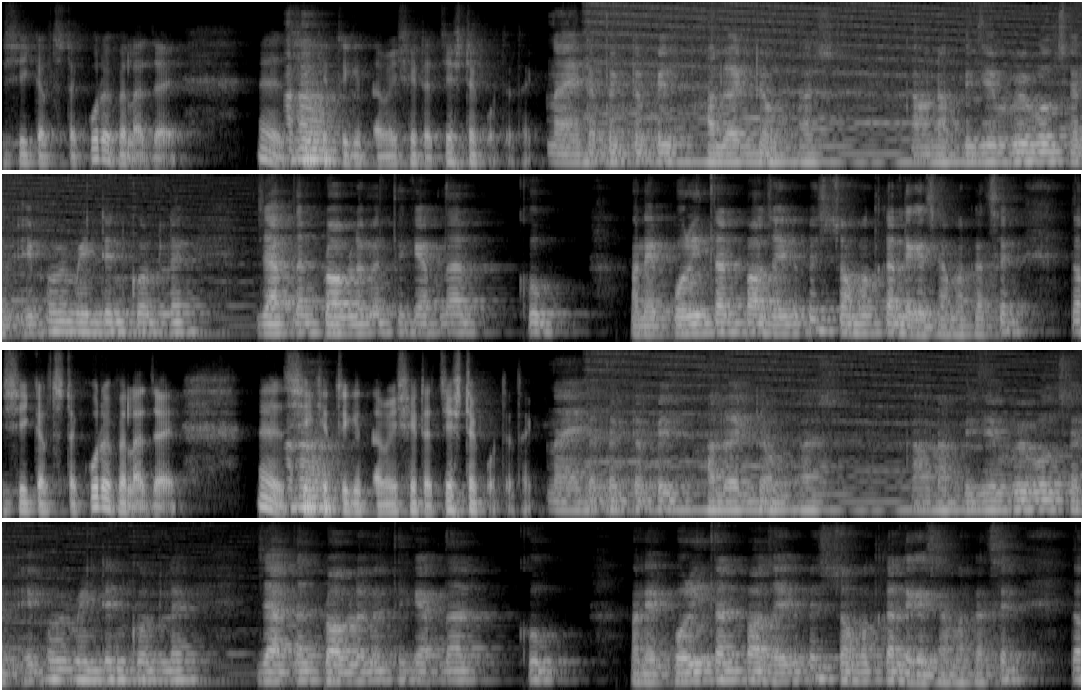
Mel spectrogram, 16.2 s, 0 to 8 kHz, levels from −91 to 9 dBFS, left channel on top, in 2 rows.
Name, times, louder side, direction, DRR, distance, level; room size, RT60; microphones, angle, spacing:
voice 1, 0.0-3.8, right 5 dB, 90° right, 18 dB, 0.4 m, -30 dB
voice 2, 2.1-2.4 4.1-6.2 6.8-9.5 10.0-11.6 12.0-12.2 12.8-16.1, left 1 dB, 80° left, 1 dB, 2.2 m, -30 dB
sound 1, 4.3-10.3, left 2 dB, 25° left, 0.4 m, -40 dB
9.1 x 5.8 x 7.4 m, 0.68 s
head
